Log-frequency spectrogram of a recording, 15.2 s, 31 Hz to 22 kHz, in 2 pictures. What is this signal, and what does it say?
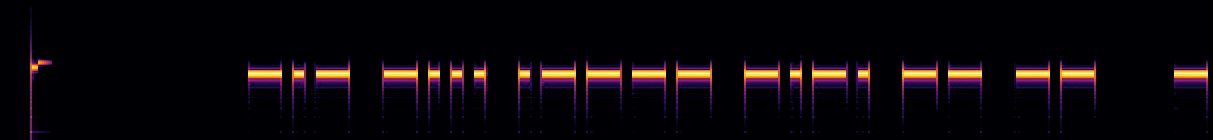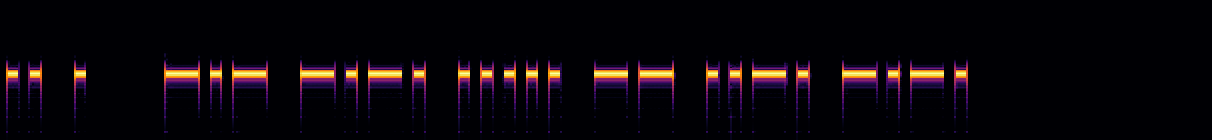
Morse code, heard as a keyed tone, about 17 wpm, 700 Hz. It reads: KB1CMM DE KC5MFC
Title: USA Callsign DE Callsign - 6 Characters - 17wpm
